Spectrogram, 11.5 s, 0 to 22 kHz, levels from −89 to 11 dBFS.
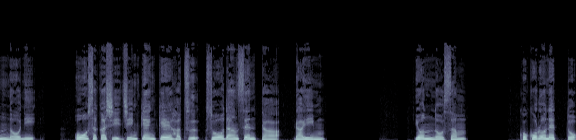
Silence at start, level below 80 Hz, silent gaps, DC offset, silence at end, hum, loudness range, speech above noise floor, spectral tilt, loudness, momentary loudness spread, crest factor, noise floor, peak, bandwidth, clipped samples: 0 s; -50 dBFS; 0.89-1.21 s, 6.53-7.59 s, 7.96-8.15 s, 9.36-10.17 s; under 0.1%; 0 s; none; 3 LU; over 71 dB; -6.5 dB/octave; -20 LUFS; 7 LU; 16 dB; under -90 dBFS; -4 dBFS; 15.5 kHz; under 0.1%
